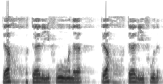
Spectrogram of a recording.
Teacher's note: التاء حرف رقيق، الخاء حرف فخيم، ثم التاء رقيق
